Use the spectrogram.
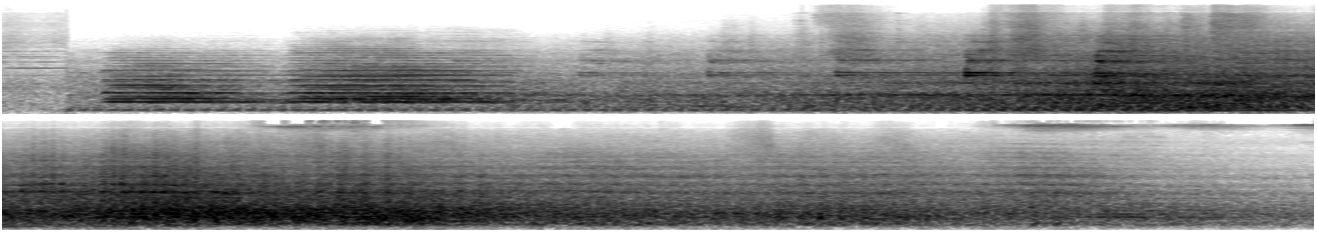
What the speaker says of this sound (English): Looks like we have a train coming too.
